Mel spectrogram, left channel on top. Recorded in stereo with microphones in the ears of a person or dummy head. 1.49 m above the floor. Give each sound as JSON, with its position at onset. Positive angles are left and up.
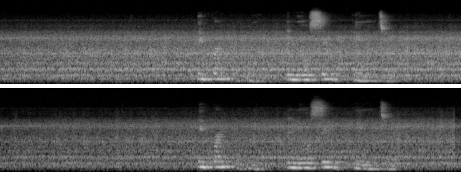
{"t": 2.0, "sound": "a woman speaking", "side_deg": 85, "distance_m": 0.9}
